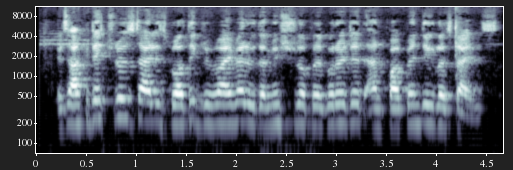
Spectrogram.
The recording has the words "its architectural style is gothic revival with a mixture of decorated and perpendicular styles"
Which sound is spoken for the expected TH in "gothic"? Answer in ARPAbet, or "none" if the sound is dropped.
T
